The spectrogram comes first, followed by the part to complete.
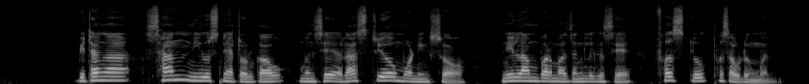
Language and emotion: Bodo, neutral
